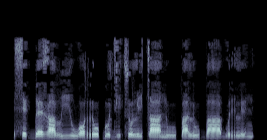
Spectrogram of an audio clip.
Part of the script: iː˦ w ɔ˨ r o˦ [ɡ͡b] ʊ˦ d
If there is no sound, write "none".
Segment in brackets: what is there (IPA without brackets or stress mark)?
ɓ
